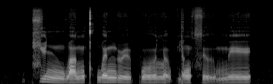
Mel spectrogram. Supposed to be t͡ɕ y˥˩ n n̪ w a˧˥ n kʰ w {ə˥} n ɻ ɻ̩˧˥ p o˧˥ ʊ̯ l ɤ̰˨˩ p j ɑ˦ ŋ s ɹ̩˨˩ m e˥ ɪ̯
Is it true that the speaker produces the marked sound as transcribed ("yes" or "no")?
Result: yes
